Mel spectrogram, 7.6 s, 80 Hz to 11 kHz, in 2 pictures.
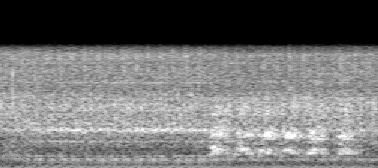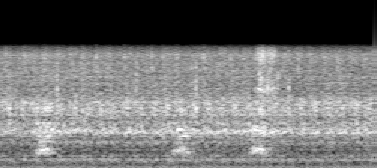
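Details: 1989 Chrysler New Yorker Landau 3.0L V6, high mileage, burning oil, hard starting: cylinder 6 plug wire removed to trace smoke, idle uneven and loping with irregular stumble; rough idle, one cylinder disabled.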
